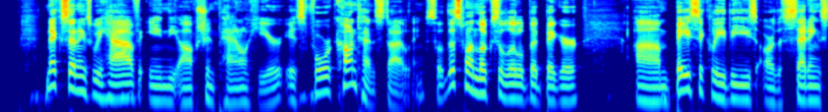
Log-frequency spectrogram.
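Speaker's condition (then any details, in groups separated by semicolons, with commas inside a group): No condition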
